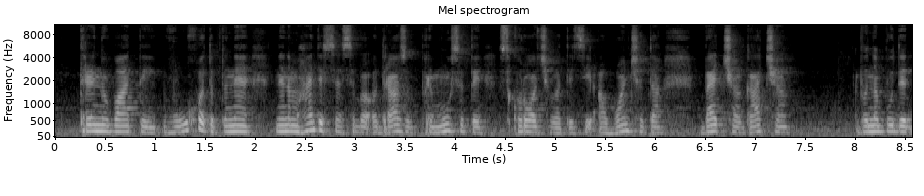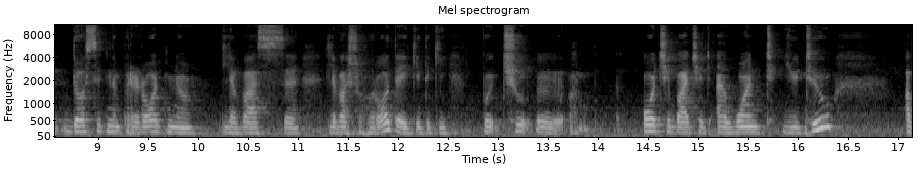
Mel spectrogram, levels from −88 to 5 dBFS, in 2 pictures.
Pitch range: 150-180 Hz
